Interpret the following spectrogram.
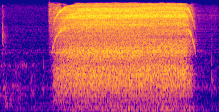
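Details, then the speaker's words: Turbo car boost leak test with the system under air pressure: a sharp, steady high hiss of escaping air that cuts off cleanly, from an intercooler end tank cracked along the weld. Major boost leak. "can hear it wow that's major there's the hole no intercooler"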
